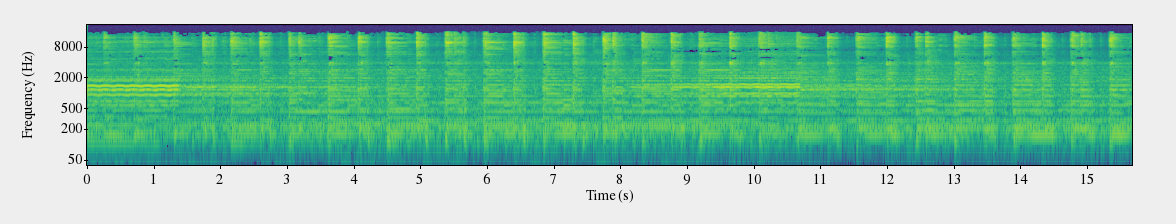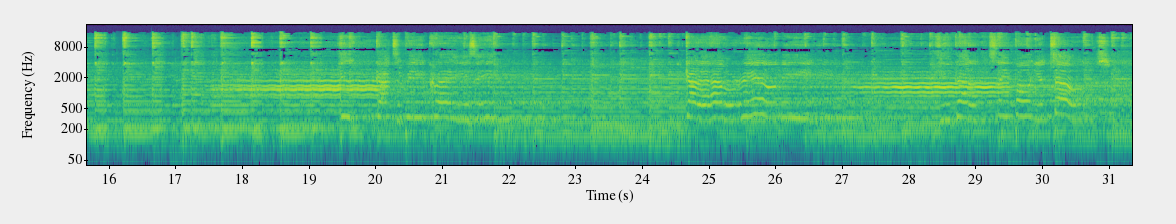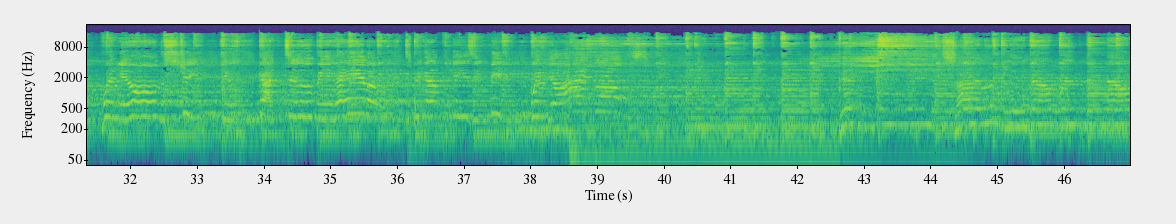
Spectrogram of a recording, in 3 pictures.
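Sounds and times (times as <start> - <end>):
strummed acoustic guitar: 0.0 - 47.0
lead vocal singing: 19.3 - 22.3, 24.7 - 40.9, 42.4 - 47.0
deep bass: 37.8 - 44.2.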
